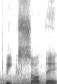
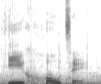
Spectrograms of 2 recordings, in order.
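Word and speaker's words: Quixote: By the way, Pixote is pronounced Kote. Okay. Kiote.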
